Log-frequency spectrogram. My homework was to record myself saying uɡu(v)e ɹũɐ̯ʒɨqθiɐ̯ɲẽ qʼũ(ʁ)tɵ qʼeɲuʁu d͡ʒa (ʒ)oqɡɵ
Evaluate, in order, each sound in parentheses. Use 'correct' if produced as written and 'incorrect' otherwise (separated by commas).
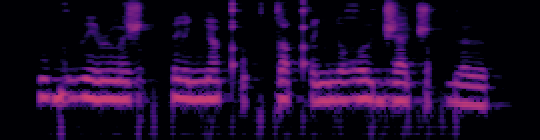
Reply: correct, incorrect, incorrect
